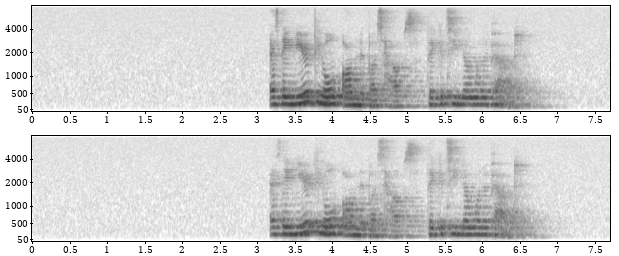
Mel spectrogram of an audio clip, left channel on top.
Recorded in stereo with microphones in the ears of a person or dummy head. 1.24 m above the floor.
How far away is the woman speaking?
About 1.3 m.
